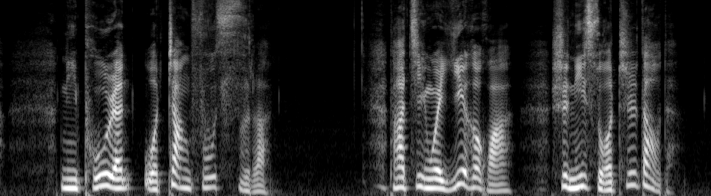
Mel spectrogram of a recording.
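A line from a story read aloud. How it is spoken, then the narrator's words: Pleading woman. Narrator (Chinese): 他的门徒的妻子 哀求以利沙 说了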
